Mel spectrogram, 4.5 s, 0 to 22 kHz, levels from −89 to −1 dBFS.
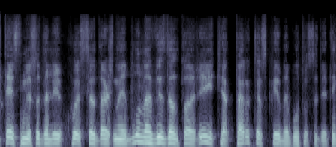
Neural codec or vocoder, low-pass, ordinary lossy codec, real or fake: codec, 44.1 kHz, 2.6 kbps, DAC; 14.4 kHz; MP3, 96 kbps; fake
